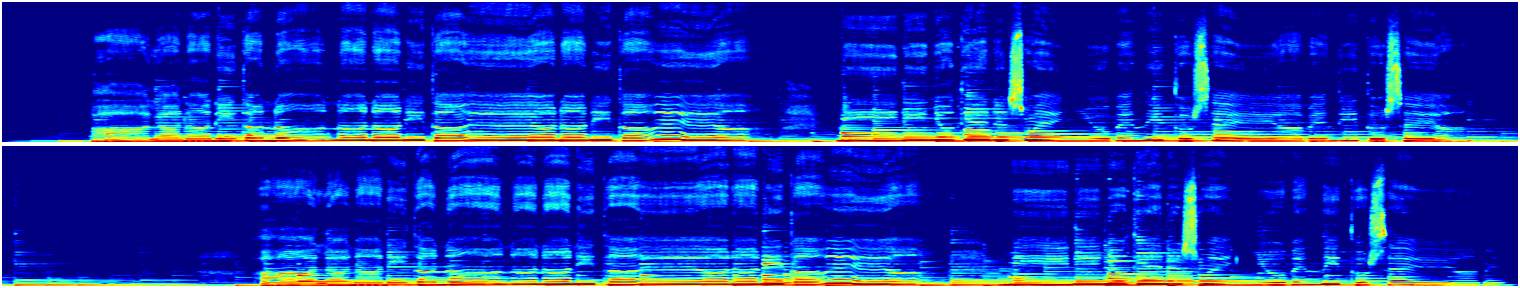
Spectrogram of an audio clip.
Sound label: lullaby, Spanish; A la nanita nana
